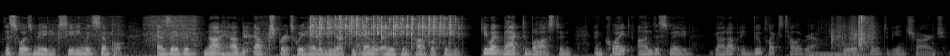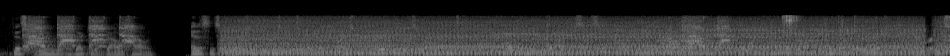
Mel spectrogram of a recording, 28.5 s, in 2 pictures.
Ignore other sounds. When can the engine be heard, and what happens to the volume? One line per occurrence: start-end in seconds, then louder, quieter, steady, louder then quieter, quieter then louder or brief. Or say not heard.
17.5-28.4 steady.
